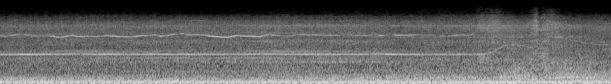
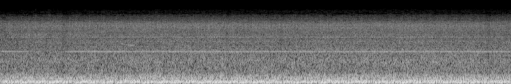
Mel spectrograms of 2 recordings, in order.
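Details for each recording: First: 1995 Chevrolet Suburban K2500 with 5.7 TBI, after a water pump change: loud steady high whistle from the engine bay that bends upward briefly with a rev; owner suspects intake whistle, unconfirmed. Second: 1995 Chevrolet Suburban K2500 5.7 TBI after its water pump replacement, cold day, heat on, no more leaks: a steady, even low rumble with fan hiss, no knocks, ticks or misses; normal idle.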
